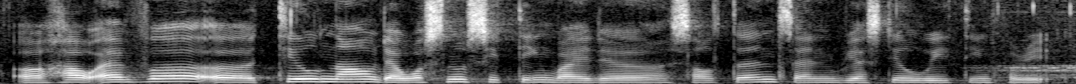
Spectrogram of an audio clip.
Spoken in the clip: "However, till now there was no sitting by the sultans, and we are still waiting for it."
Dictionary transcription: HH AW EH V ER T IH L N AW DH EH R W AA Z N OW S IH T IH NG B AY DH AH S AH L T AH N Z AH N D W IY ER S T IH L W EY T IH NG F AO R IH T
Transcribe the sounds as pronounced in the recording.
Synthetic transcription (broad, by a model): HH AW EH V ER T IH L N AW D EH W AA S N OW S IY T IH NG B AY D AH S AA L T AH N S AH N W IY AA S T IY L W EY T IH NG F AO R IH T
